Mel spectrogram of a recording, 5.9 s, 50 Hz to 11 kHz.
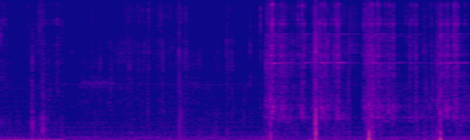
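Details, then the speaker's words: Porsche Boxster 986 idler pulley turned by hand with the belt off during water pump and thermostat replacement: uneven gritty crunching from a worn, shot idler bearing needing replacement. "bearing shot in that idler so i'm gonna have to pull that out son of a gun listen to this crusty old bearing"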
